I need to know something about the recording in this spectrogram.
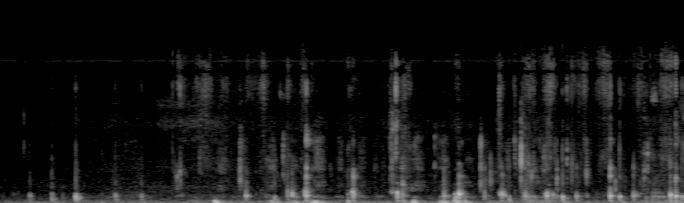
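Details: Max, a dog, grooming himself indoors, licking his paws and a foot within reach in a spontaneous recording; wet, smacking clicks and slurps in irregular bursts, growing denser and louder toward the end, in a small quiet room.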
